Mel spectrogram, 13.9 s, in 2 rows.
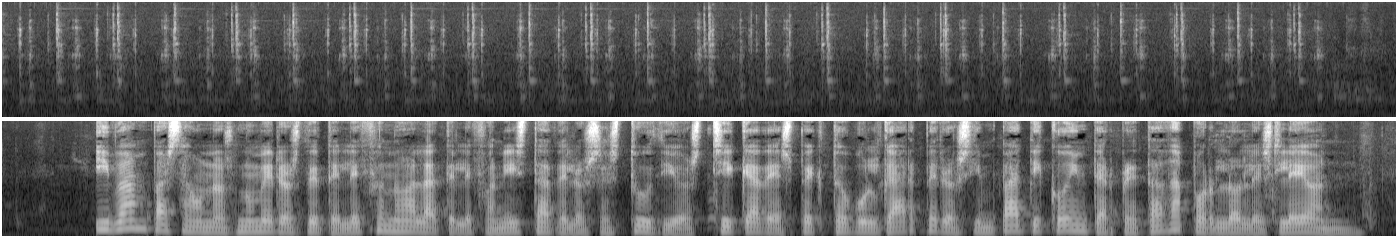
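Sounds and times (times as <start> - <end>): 
alarm clocks ticking beside a bed: 0.0 - 6.7
speech: 7.4 - 13.9.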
